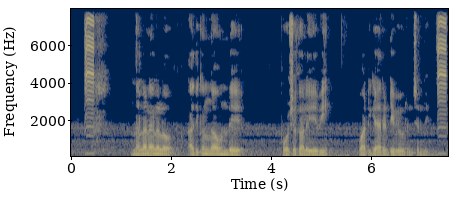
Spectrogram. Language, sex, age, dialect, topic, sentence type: Telugu, male, 25-30, Utterandhra, agriculture, question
